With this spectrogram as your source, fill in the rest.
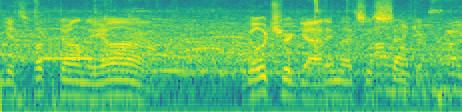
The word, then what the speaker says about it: Gotcher: I've been calling Gocher Gotcher in the first half. His name is pronounced Gocher, and I apologize for that.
